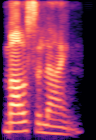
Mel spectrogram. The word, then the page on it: mousseline: Indian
